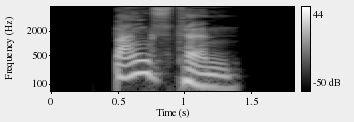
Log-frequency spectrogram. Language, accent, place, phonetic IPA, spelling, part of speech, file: German, Germany, Berlin, [ˈbaŋstn̩], bangsten, adjective, De-bangsten.ogg
- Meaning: 1. superlative degree of bang 2. inflection of bang: strong genitive masculine/neuter singular superlative degree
